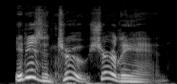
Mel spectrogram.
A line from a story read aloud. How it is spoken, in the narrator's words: exclaimed Gilbert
